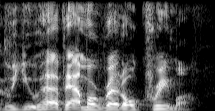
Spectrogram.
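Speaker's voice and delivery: loud put-on New York accent. Retelling what a man asked when he went to get coffee, in a New York accent. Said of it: "in that, New York accent".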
